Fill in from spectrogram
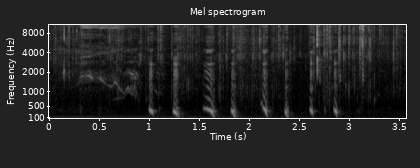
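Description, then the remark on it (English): Crunchy chewing of a hard, chalky mint tablet, about eight quick bites in a steady rhythm, with a faint low hum in the background and no talking. “I know people don't like food noises, but I'm just being exaggerating.”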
